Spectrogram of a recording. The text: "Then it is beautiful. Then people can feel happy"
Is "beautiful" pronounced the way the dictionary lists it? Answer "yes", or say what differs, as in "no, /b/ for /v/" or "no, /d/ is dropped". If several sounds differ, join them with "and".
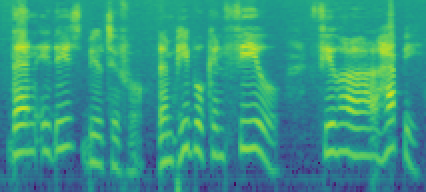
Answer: yes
